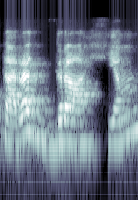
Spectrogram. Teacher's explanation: Again, if you notice, there is a dvitvam. G is doubling.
